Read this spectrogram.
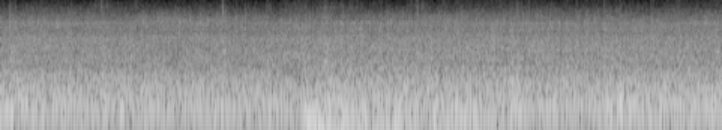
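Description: A propeller plane's engine drones steadily with a rushing roar.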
